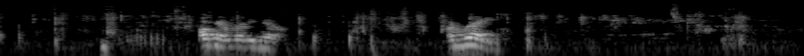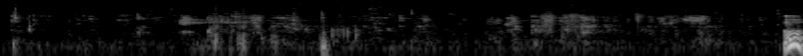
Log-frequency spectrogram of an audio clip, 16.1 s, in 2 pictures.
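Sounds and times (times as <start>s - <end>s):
wet mouth clicks: 0.0s - 2.0s, 3.0s - 6.0s, 8.1s - 8.8s, 9.7s - 16.0s
chewing crunchy food: 0.0s - 15.9s.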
